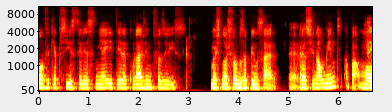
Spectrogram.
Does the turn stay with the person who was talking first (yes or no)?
yes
